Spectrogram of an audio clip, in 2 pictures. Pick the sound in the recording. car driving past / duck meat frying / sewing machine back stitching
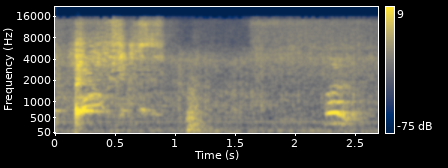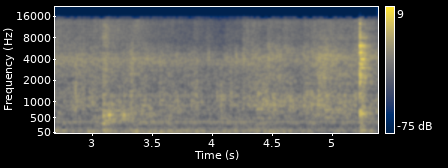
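duck meat frying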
